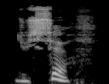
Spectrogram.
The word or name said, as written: surf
